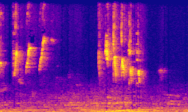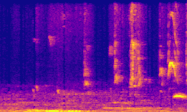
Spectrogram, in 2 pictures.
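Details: Titimplik bush lark masteran song, a small fine whistling voice: several short bursts of high, scratchy chirps with pauses between, over a low steady hum in the background.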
